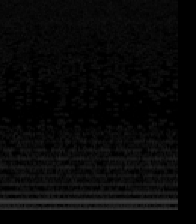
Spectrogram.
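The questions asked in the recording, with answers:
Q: What does the man imply?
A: He can't help with the homework tonight.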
